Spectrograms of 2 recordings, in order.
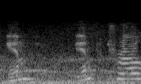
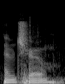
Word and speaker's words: emTr0: You're making this really complicated. It's, you can read it phonetically. M-O. M-M-M... Tro. I'm having trouble. Oh, is it just Tro? Yeah. What does it look like? Oh, sup, Tro? No, it's M-Tro.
